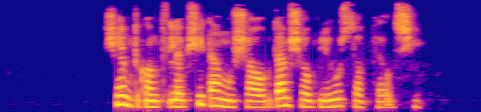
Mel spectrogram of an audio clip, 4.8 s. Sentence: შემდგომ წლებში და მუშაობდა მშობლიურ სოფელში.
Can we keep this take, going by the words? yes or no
yes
